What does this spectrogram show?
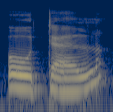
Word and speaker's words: hôtel: H is always silent and is considered a vowel. The word happy in English, pronounced by a French speaker, sounds like happy. Hôtel.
